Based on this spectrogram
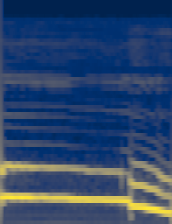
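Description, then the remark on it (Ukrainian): A rooster crows in one long, drawn-out call: a steady, ringing, mid-pitched note that breaks near the end and slides slightly lower. It's loud and alone, with no talking. “Дід, почувши півня, вибіг на двір, глянув за ворота”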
